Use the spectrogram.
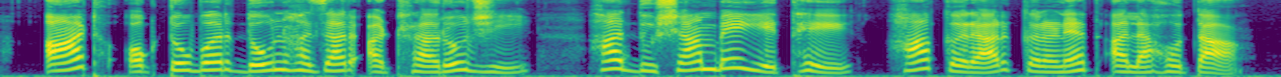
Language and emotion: Marathi, neutral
